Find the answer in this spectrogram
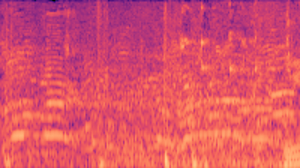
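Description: A basketball dribbled on a hardwood court during play, several sharp bounces in a row.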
